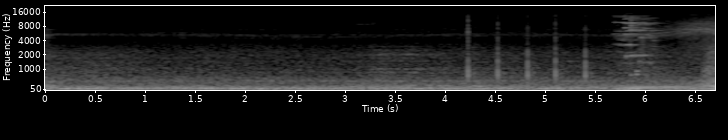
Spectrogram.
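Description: A small drone's rotors hum steadily close by.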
